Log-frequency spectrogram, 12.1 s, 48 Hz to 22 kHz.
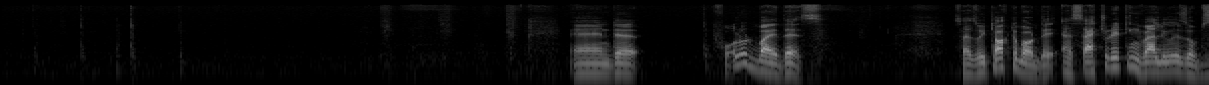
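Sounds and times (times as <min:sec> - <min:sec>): stylus tapping on tablet: 0:00.3 - 0:02.0.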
